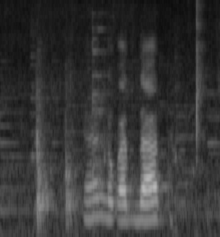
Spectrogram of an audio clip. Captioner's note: sizzles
